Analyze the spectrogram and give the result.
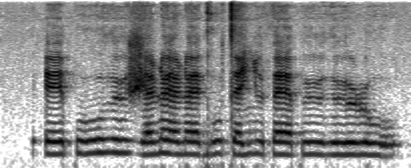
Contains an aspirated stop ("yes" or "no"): no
